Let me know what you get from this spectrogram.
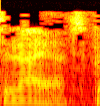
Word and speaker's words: Tsarnaev: Tsarnaevs. But how do you forget that out of TSA Tsarnaev, I guess. Tsarnaev. – The T is silent.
